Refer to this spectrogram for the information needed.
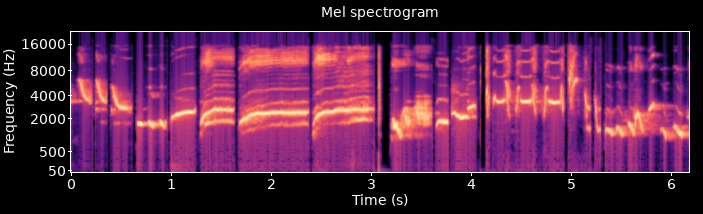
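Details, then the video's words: Female white-rumped shama calling the male, a recording meant to lure birds: loud, clear whistled notes that rise and fall, some long and sliding, others quick and stepped, with a few harsher, broader bursts mixed in. "SUARA MURAI BATU BETINA MEMANGGIL JANTAN"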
